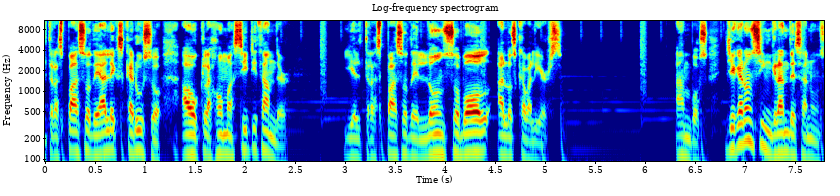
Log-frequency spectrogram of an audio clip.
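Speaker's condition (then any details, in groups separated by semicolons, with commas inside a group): No condition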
